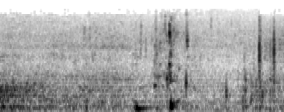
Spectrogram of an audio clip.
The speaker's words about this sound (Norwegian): Så jeg, jeg, tar ikke sjansen på det, så jeg drikker litt vann.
